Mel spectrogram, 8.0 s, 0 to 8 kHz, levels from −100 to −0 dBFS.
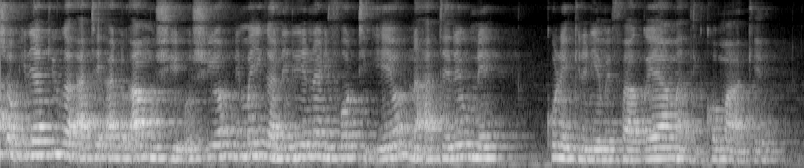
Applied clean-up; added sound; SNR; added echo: none; none; none; reverberation time 0.8 s.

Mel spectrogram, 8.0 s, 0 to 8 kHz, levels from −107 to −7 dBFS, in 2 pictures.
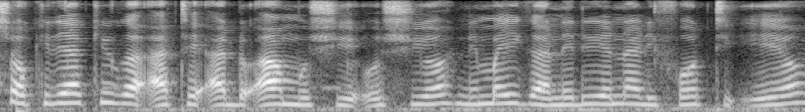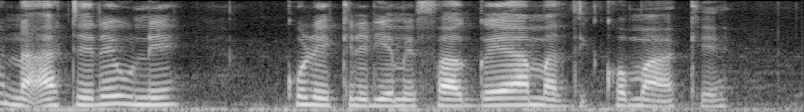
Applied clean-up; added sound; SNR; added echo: none; none; none; none.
